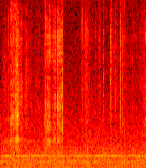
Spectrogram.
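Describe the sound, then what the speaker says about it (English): A dyed book page being torn into two pieces, heard as a few short, close, dry ripping bursts over a quiet background with a faint steady hum. "I treasure these, so I'm going to tear this one"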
